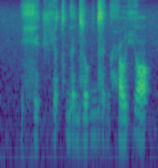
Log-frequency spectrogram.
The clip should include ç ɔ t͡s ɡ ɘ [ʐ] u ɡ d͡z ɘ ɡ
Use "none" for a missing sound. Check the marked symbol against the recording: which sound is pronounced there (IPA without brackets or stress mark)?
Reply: d͡z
